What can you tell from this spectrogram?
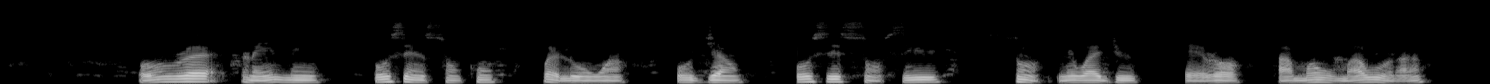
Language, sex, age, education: Yoruba, male, 30-45, tertiary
